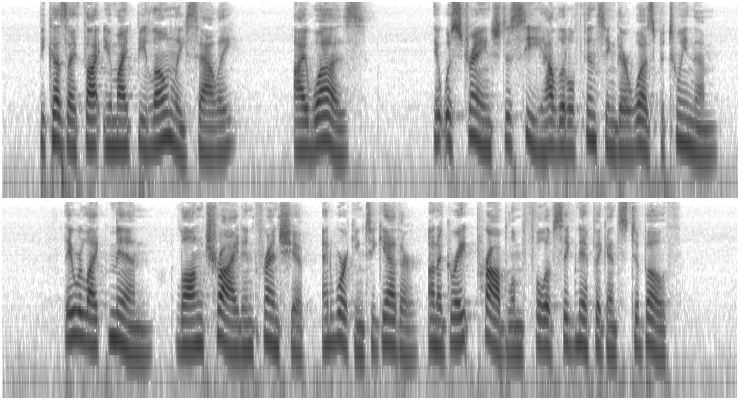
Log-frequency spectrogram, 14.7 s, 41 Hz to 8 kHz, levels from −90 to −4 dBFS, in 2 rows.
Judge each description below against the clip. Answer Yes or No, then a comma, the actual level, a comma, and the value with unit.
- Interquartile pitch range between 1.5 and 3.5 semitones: Yes, average, 3.2 semitones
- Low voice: No, medium, 160 Hz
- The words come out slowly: No, average, 170 wpm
